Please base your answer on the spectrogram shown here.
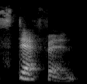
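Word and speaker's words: Stephen: really really irritates me Stevens who spell it with a pH makes us noun sound none of the sound so if your name is spelled s-t-e-p-h-e-n your name is Stefan that is a hill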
